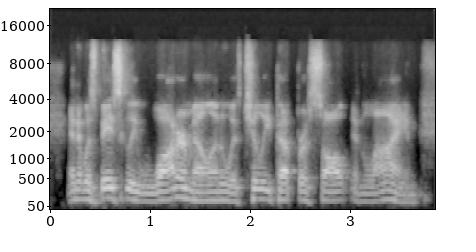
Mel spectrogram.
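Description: An enthusiastic-sounding man at a fairly quick pace. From California. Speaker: podcast host. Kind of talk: interview podcast. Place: home room. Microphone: studio mic.

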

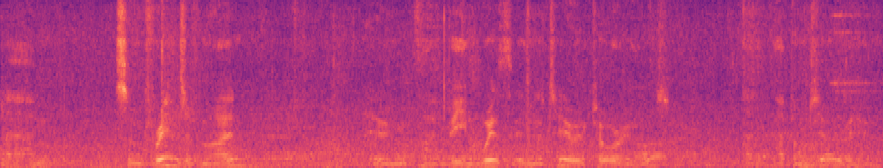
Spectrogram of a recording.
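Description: Over loud background noise, a man talks at a very slow pace, with long, frequent pauses. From New Zealand. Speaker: war veteran. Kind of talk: interview answer. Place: hall.

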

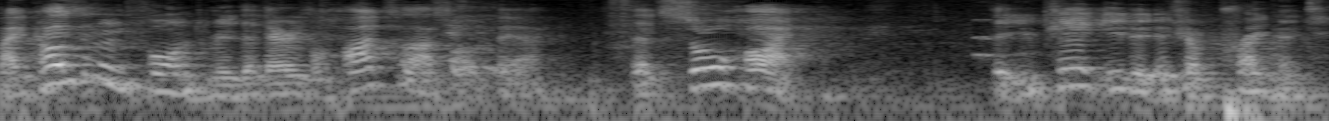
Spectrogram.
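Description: At a moderate pace, a man speaks over noticeable background noise. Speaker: stand-up comedian. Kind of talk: stand-up comedy set with audience laughter. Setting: stage with audience. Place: hall.

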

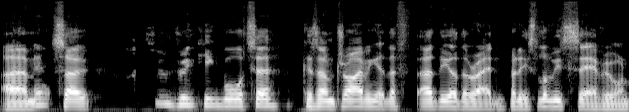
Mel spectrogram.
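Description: The background stays quiet. A man speaks very fast, with ordinary pitch variation. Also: dry sound with no echo. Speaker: panelist. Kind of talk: casual call chat. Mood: joking, light-hearted. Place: home room. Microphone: video call.

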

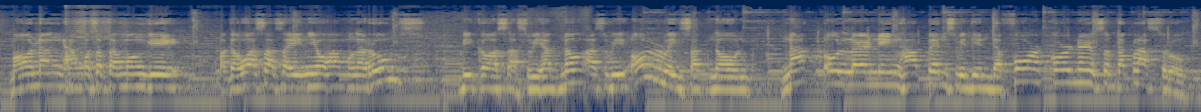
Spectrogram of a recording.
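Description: Clear music plays in the background as a man with a high voice speaks at a moderate pace, with very even loudness and ordinary pitch variation. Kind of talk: speech. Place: stage. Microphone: handheld.

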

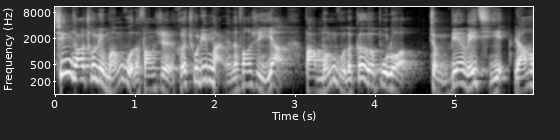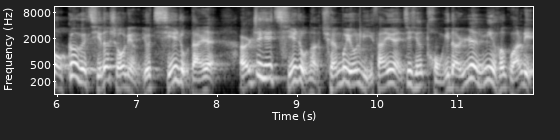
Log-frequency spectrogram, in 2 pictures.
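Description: A man talks at a fairly quick pace with hardly any pauses. The background is quiet. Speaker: history channel host. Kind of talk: educational commentary. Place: home room. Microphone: lapel.

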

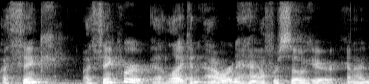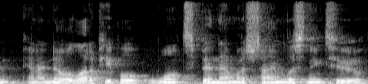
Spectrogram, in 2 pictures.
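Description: A man with an American accent has a dark, mellow, somewhat breathy tone. His pitch variation is ordinary, and there is audible room echo. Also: medium pitch for a man, moderate pace. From California. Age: 40s. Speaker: YouTube political commentator; interview guest or host. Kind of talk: casual chat. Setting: phone call. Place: home room. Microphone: webcam.

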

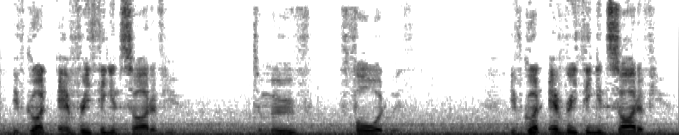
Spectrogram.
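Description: Amid noticeable background noise, a man speaks with very wide pitch swings. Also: moderate pace. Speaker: motivational vlogger. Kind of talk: motivational monologue. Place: car. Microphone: earbuds.

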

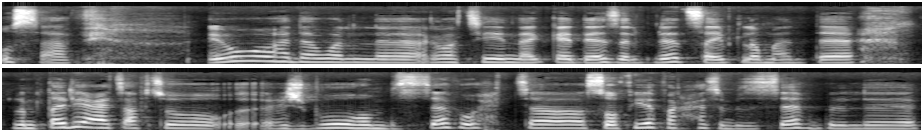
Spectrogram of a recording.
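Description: A woman at a fairly high pitch, dark, mellow tone, moderate pace, fairly even intonation and very even loudness. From Morocco. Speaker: lifestyle vlogger. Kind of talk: casual vlog narration. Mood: warm, offering blessings. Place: home room. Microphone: phone near.

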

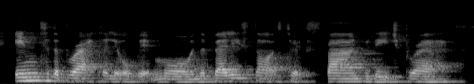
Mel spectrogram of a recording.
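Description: The room echo is audible. The background stays quiet. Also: woman. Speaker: meditation guide. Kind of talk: guided meditation. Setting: online class recorded from Bali, shared screen. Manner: slow, soothing, calm and hypnotic, with long drawn-out repetition. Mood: calm, soothing, slow.

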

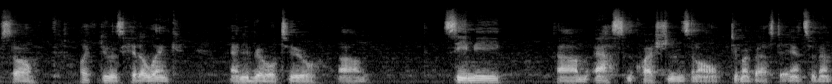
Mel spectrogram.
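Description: Music plays in the background as a man with a very deep, low voice speaks at a fairly quick pace with fairly even intonation. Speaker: teacher. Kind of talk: casual tutorial chat. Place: home room. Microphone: lapel.

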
